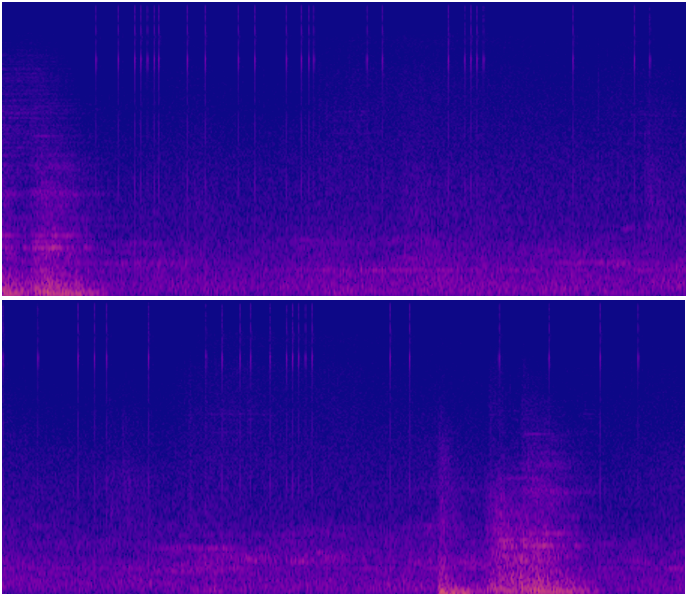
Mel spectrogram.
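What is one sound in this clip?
Short menu clicks tick quickly as selections change.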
